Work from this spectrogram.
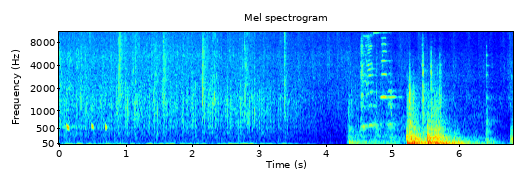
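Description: Rain falls steadily in a Bengali audio play, a soft patter of drops with scattered taps. It is followed by a door thump and louder knocking and banging sounds near the end.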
